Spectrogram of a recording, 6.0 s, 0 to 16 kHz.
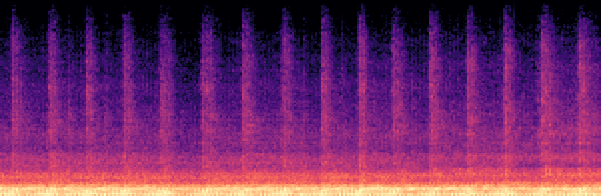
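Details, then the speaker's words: John Deere LA105 riding mower, unrun about three years, after tank cleanout and carb cleaning, cold about 40°F, carb float suspected stuck and dumping gas: single-cylinder uneven pulse about three times a second instead of steady governed beat; hunting, surging. "it's pulse I like crazy for step two [Music] it's like one of those pitiful items I've ever heard second gasps like crazy though"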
